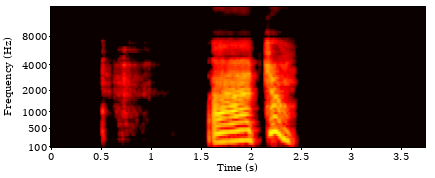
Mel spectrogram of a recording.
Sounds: Sneeze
